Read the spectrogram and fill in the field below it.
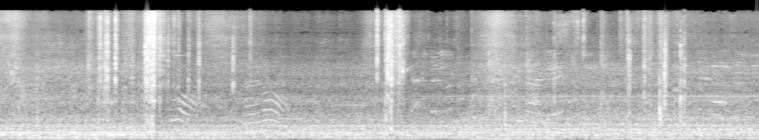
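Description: Plastic ice cream wrappers crinkle and rustle as they are handled.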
